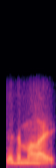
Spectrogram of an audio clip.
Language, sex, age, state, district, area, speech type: Nepali, male, 60+, West Bengal, Darjeeling, rural, conversation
